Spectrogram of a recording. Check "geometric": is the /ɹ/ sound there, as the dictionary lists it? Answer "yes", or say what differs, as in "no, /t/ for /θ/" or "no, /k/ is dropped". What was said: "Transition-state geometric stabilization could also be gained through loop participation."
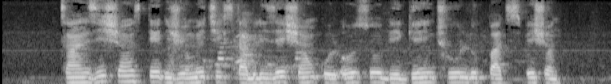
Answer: no, /ɹ/ is dropped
